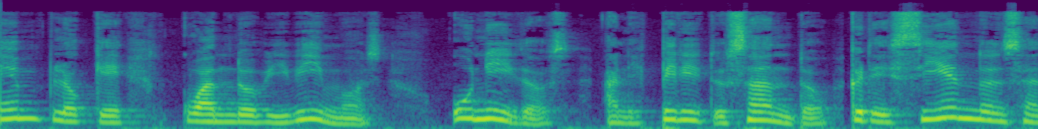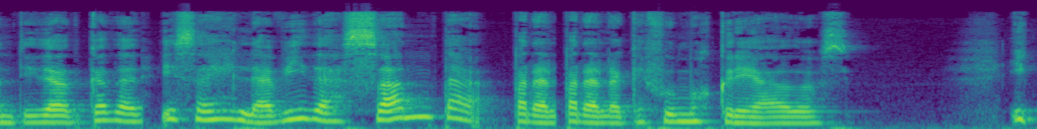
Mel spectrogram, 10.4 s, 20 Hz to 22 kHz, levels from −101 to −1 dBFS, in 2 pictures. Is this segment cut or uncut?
cut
